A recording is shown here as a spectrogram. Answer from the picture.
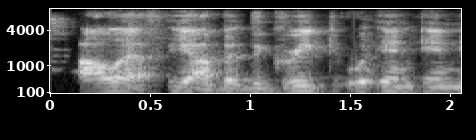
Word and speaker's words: aleph: You know, it's the transition from not the Alpha, man. You're not even pronounce. It's called the Aleph. Aleph, yeah, but the Greek in Hebrew, there's a theory that.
